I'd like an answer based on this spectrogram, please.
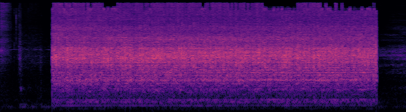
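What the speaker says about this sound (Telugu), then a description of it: "నీళ్ళు ఏమీ వేసుకోకుండా మిక్సీ అయితే పట్టేసుకుందాము" A kitchen mixer grinder runs for about three seconds, grinding leftover cooked rice without water, a loud steady whirring roar that cuts in after a short pause and then stops abruptly.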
